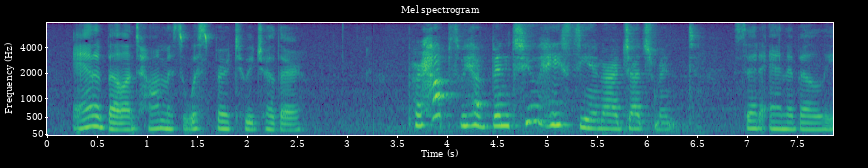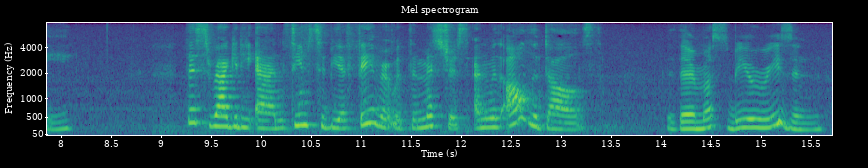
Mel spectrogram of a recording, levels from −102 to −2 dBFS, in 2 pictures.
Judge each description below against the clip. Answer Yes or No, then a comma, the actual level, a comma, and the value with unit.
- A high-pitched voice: Yes, high, 215 Hz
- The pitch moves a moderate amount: No, wide, 5.9 semitones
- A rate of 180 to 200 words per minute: No, average, 145 wpm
